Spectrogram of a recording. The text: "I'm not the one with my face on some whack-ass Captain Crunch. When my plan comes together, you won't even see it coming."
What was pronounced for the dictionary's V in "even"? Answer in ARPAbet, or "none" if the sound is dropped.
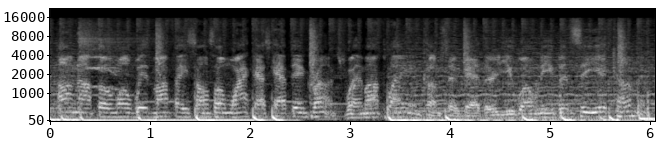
V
